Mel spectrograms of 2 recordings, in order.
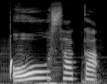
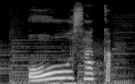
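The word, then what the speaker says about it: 大阪: 오사라 하죠 이것도 아니에요 오사카 오사카 앞에 오오가 두 개 반복이 되기 때문에이 부분이 장음이 돼서 오사카 길게 발음을 해야 되는 거예요 그리고 또 여러분들이 좋아하는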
